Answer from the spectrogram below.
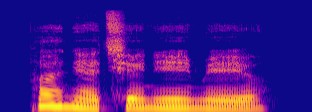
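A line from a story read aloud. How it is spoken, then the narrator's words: Resigned sigh, woman. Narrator (Russian): обреченно вздохнула женщина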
